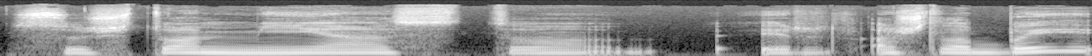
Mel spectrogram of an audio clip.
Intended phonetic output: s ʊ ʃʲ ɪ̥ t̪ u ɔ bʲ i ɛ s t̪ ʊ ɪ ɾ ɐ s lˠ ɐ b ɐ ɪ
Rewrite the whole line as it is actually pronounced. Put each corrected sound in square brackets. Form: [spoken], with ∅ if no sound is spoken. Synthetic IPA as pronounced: s ʊ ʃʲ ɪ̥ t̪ u ɔ [mʲ] i ɛ s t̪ ʊ ɪ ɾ ɐ [ʃ] lˠ ɐ b ɐ ɪ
